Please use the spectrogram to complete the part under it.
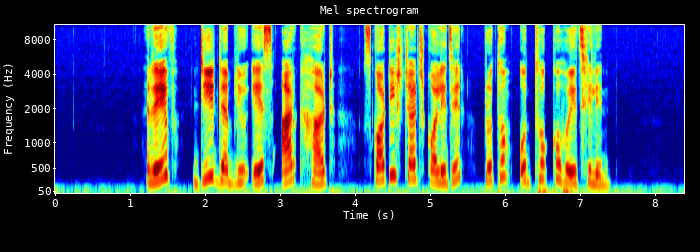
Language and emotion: Bengali, neutral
